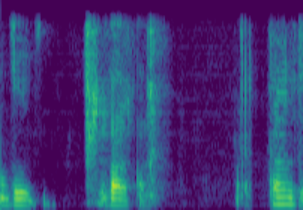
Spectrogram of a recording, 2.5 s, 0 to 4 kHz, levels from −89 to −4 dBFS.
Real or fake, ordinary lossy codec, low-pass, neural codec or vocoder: fake; none; 3.6 kHz; codec, 44.1 kHz, 2.6 kbps, SNAC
